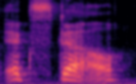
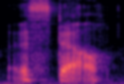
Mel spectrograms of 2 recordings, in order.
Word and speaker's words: Xtelle: Okay, that's Estelle. Estelle. So people have asked me how to pronounce that because it's spelled Xtelle, and it's Estelle, kind of like Estelle, but it's with an X.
